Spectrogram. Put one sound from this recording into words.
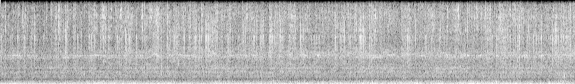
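Tyres rumble over brick paving.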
